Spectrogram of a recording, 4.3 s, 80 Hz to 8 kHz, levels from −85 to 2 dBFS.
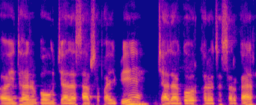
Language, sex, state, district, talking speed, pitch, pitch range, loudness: Bhojpuri, male, Uttar Pradesh, Varanasi, 155 wpm, 125 Hz, 115-130 Hz, -19 LUFS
